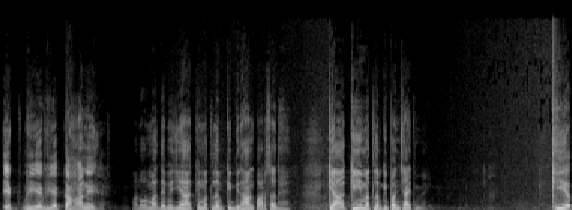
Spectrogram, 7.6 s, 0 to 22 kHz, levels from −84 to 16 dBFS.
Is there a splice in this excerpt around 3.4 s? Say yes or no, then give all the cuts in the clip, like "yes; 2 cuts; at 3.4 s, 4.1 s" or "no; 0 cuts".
no; 1 cut; at 2.0 s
